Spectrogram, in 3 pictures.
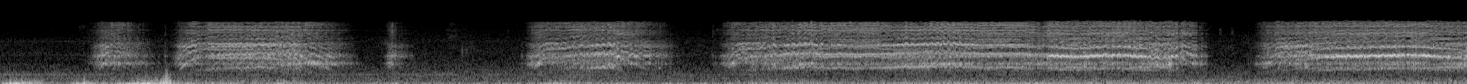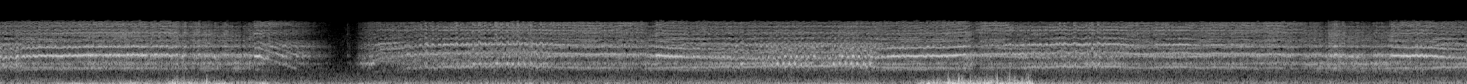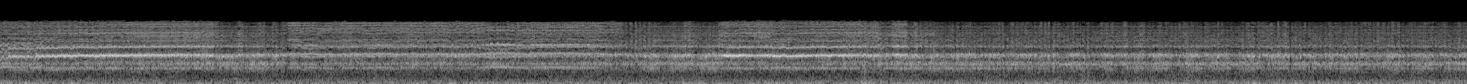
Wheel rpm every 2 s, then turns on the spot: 40, 80, 60, 90, 190, 170, 130, 200, 140, 160, 190, 200, 200, 200, 200, 200, 200, 200, 200, 200, 200, 200.
none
